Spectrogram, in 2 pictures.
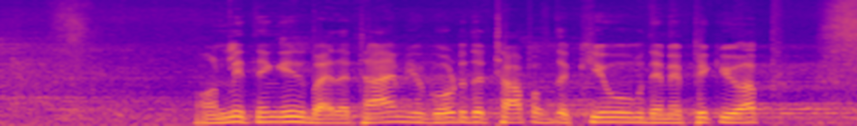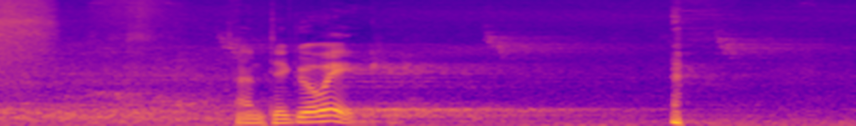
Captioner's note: laughs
